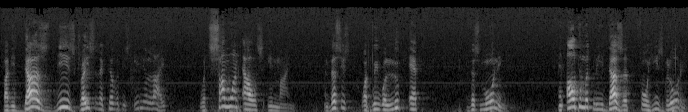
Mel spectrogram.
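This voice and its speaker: A man with a Cape Flats South African accent preaching an earnest, deliberate sermon to a congregation. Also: high voice, husky, low-quality recording. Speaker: guest preacher.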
